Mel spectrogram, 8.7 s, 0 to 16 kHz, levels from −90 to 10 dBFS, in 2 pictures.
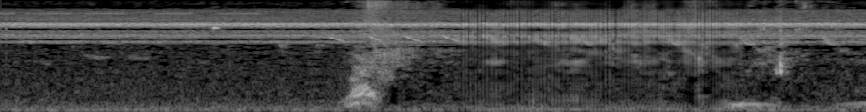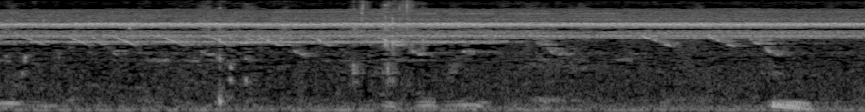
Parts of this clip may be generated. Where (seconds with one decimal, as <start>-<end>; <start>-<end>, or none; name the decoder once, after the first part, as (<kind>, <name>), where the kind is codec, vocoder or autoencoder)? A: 2.3-3.7 (vocoder, BigVGAN v2)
